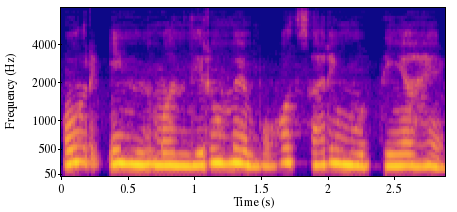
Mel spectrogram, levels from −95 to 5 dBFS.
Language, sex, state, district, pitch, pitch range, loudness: Hindi, female, Bihar, Supaul, 220 Hz, 205-245 Hz, -11 LUFS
